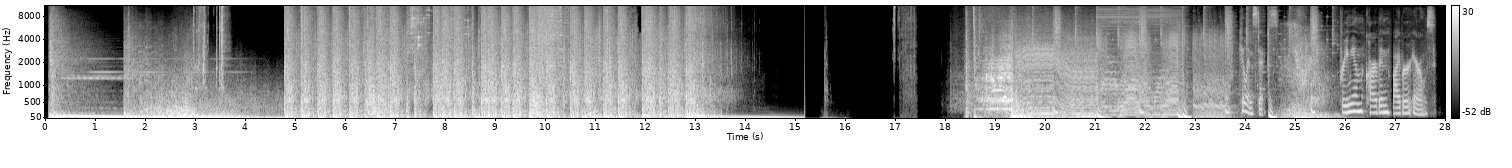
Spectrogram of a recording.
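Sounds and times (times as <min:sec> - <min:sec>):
deep rumble of a blast: 0:01.6 - 0:04.9
machine gun automatic fire: 0:04.8 - 0:13.5.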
